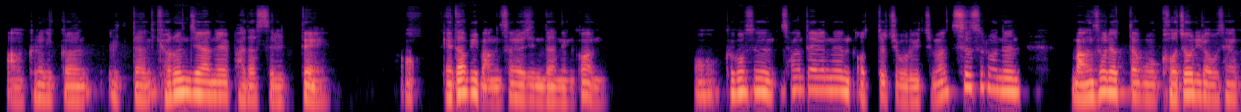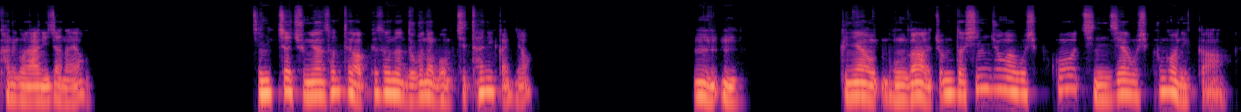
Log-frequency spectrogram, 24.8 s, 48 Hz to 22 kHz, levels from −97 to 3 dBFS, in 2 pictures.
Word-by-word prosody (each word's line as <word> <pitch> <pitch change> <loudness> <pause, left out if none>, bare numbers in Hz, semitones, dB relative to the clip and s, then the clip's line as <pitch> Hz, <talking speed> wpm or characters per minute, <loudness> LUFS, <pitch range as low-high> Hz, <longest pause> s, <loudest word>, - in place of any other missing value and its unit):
아 95 -1 -6
그러니깐 100 -2 -3 0.2
일단 105 -2 -4
결혼 135 +2 +5
제안을 125 -3 +4
받았을 100 -3 -4
때 95 -4 +1 0.8
어 - - -4 0.3
대답이 140 +4 +5
망설여진다는 95 -2 -1
건 95 -7 -3 0.9
어 125 +2 -6
그것은 145 0 +2
상대는 160 -1 -1
어떨지 110 +2 -5
모르겠지만 100 +6 -2
스스로는 170 -5 +1 0.5
망설였다고 120 -1 +3
거절이라고 115 -1 +2
생각하는 110 0 -5
건 100 -1 0
아니잖아요. 100 +2 -1 1.6
진짜 135 +2 +4
중요한 125 -3 +2
선택 145 +1 +1
앞에서는 135 -3 +2
누구나 115 +4 0
멈칫하니깐요. 110 +5 -2 1.6
음 115 -5 +3
음. 95 -5 0 0.9
그냥 120 -2 +2
뭔가 115 0 +1
좀 135 +4 +1
더 130 -1 -1
신중하고 165 -1 -1
싶고 160 +5 -8
진지하고 125 +3 -1
싶은 140 +5 -6
거니까 120 -10 -2
120 Hz, 265 characters per minute, -27 LUFS, 105-140 Hz, 1.6 s, 결혼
